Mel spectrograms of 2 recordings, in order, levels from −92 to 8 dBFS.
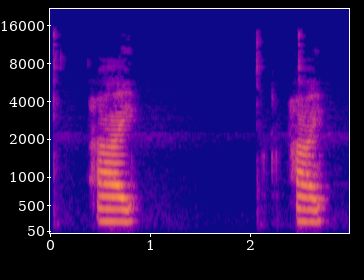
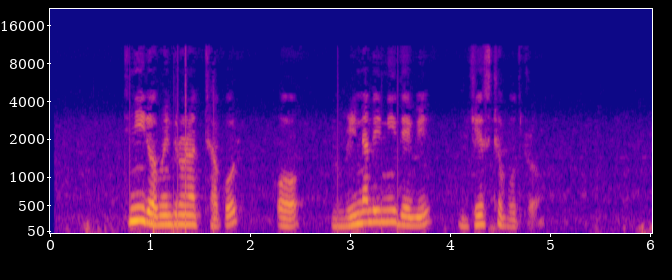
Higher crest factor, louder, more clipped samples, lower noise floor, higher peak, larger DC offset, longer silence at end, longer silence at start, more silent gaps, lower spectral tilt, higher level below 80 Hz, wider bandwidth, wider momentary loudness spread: about the same, 20 dB vs 18 dB; second, -24 LUFS vs -21 LUFS; neither; first, -80 dBFS vs -57 dBFS; second, -8 dBFS vs -4 dBFS; neither; second, 0.25 s vs 1.2 s; about the same, 0.4 s vs 0.35 s; neither; second, -4 dB/octave vs -8 dB/octave; second, -82 dBFS vs -50 dBFS; first, 15 kHz vs 11 kHz; second, 9 LU vs 18 LU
